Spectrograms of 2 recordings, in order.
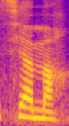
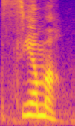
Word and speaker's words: Sciamma: How do you pronounce her last name? Céline Sciamma. Sciamma.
